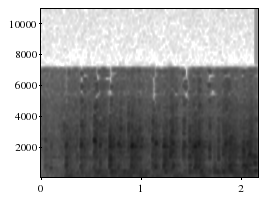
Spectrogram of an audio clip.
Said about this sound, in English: Oh, bless my soul, the omnibus. And stopping before my shop door.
